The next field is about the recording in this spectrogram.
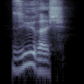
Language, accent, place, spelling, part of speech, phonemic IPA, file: German, Germany, Berlin, syrisch, adjective, /ˈzyːʁɪʃ/, De-syrisch.ogg
- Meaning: of Syria; Syrian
